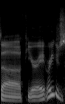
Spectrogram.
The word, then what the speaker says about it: Fiuyr: my name correctly first try uhhuh so it's pronounced uh Fury or you could just call me like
